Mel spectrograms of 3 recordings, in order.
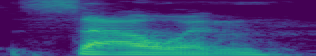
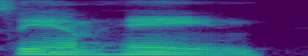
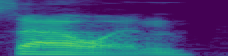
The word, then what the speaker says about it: Samhain: man trinial samhain harvest or hallows so it's pronounced samhain i was telling stephanie about oh okay yeah uh if you watch the halloween movies you would know that they pronounced it wrong he says samhain and halloween too and everybody loses their minds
